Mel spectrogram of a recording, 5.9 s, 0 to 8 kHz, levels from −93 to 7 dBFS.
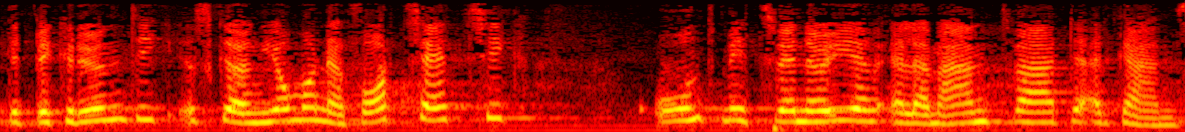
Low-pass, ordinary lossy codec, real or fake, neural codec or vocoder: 7.2 kHz; none; real; none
